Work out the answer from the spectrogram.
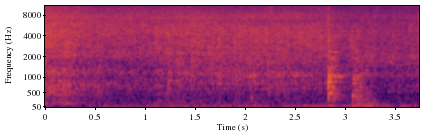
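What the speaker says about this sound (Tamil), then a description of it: "கடுகு போட்டாச்சு. கடுகு நல்லா காஞ்சிச்சு." Mustard seeds and mango pieces sizzle and crackle in hot oil in a home kitchen while making mango thokku, a dense steady frying hiss with a few sharp pops near the end.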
